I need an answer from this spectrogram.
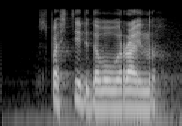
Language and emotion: Russian, positive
